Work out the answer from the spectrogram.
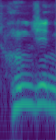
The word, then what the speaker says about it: Hongjin: His name is Hungin Yi. It's spelled Hongjin.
